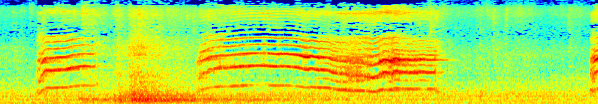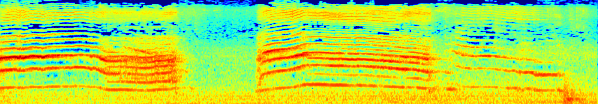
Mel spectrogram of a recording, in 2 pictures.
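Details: Domestic cat giving long, plaintive meows, three or four wavering calls each lasting two to three seconds, separated by short pauses, with a brief low thump early on; otherwise quiet room.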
